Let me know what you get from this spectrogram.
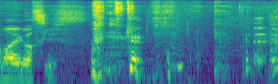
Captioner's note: holding a laugh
